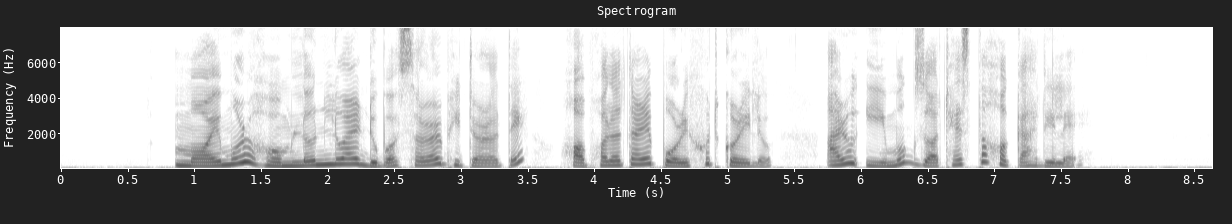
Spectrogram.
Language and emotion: Assamese, happy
